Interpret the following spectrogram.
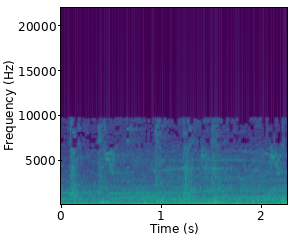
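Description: Film score music with a steady low bass note held under it.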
